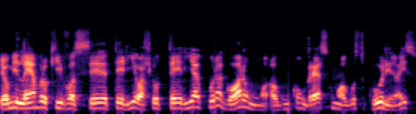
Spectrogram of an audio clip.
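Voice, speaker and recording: At a moderate pace, a man uses a normal speaking voice, fairly high in pitch, with ordinary pitch variation. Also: big swings in loudness. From interior of São Paulo state, Brazil. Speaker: pastor and show host. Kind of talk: casual chat. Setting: live video broadcast.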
